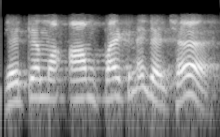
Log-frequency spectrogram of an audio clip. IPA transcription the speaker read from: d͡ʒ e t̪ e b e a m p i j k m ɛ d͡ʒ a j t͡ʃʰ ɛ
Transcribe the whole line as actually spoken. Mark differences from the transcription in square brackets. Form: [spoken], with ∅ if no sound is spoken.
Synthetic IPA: d͡ʒ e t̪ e [m] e a m p [a] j k [n] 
